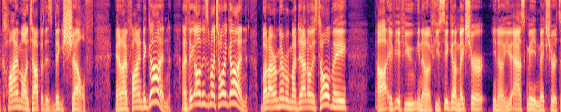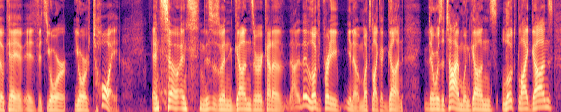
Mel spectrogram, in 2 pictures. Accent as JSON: {"language": "English", "region": "Midwest", "country": "United States", "tie": "born or raised there", "said": "I grew up in the Midwest"}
